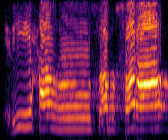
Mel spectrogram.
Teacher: خد بالك من الغنة، غنة بعدها صاد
